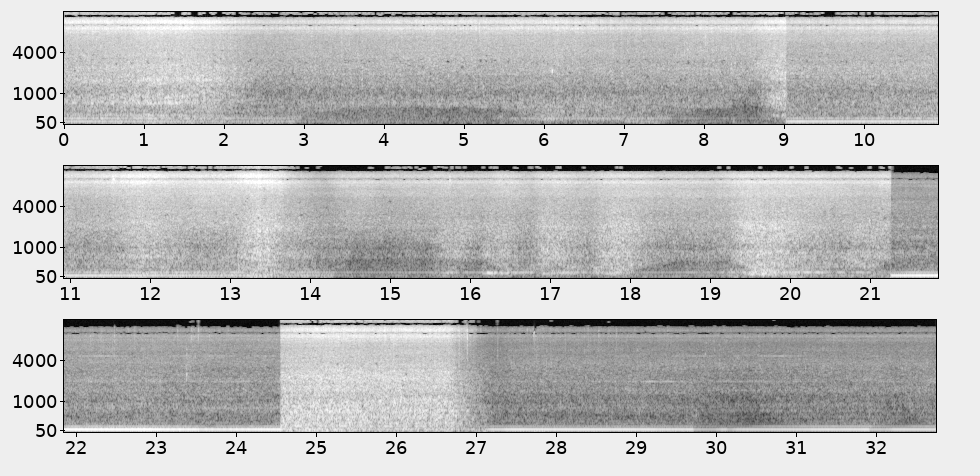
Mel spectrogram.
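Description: High-pressure washer spraying water onto a car's bodywork: a continuous loud hiss that surges now and then, with the pump's steady low hum cutting in and out.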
